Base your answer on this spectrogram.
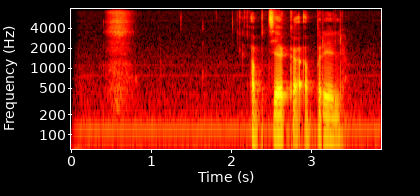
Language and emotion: Russian, neutral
